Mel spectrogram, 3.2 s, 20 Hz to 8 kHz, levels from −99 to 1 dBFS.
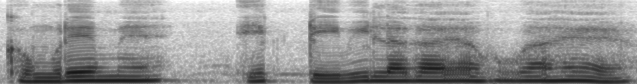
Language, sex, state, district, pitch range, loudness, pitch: Hindi, male, Bihar, Patna, 135-150 Hz, -15 LUFS, 150 Hz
